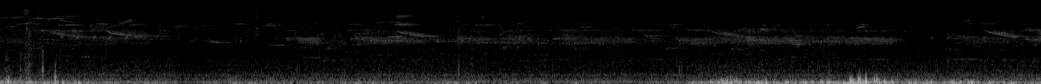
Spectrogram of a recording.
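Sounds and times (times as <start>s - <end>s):
faint bird chirps: 0.0s - 10.3s
soft outdoor hush on a snowy morning: 0.0s - 10.3s.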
